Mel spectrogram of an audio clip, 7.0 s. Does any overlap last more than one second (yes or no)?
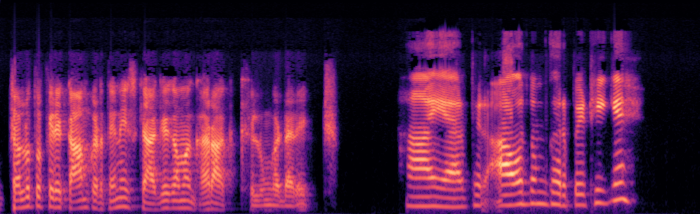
no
